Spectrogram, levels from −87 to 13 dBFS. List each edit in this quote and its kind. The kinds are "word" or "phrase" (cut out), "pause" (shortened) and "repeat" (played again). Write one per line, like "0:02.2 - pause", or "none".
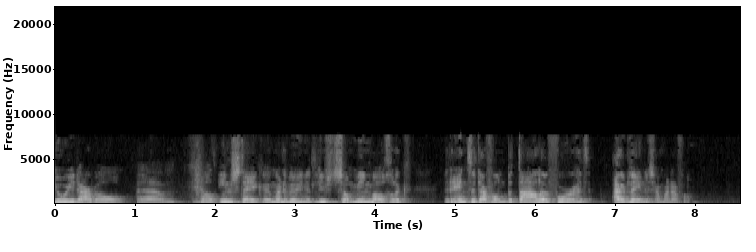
none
